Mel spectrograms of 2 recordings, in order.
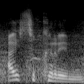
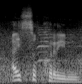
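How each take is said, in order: Both takes have the same delivery.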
